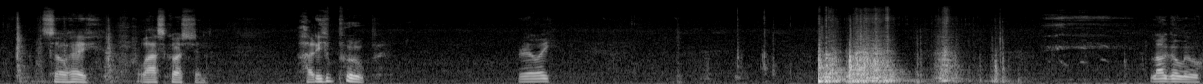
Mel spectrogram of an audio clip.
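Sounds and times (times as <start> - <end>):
plastic bucket scraping on wooden floor: 8.2 - 10.0.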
